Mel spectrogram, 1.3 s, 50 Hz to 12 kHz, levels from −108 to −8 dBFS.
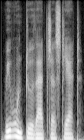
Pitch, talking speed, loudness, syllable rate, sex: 110 Hz, 285 wpm, -15 LUFS, 5.2 syllables/s, male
